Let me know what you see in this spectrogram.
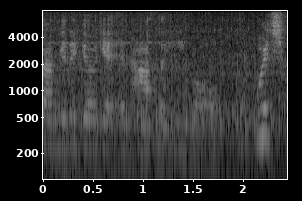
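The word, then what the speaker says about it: açaí: an acai Bowl which when I first when my first daughter first said it I was like oh Akai you are in a kaibo if I didn't know how to say it but I love awesome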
